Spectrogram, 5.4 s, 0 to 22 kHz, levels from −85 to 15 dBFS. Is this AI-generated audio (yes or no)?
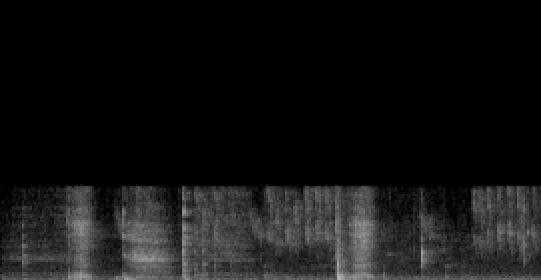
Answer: no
